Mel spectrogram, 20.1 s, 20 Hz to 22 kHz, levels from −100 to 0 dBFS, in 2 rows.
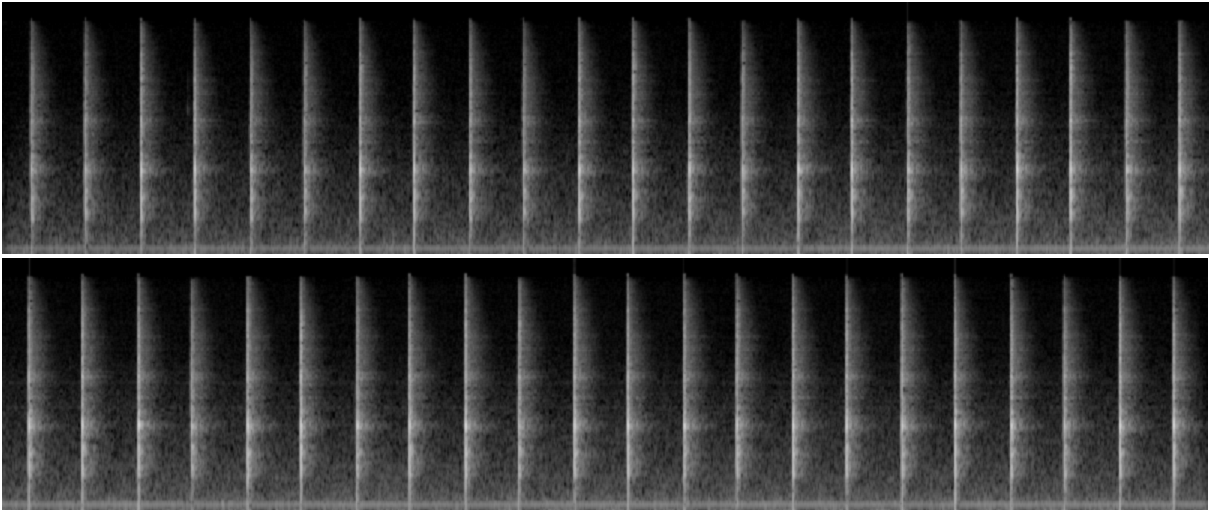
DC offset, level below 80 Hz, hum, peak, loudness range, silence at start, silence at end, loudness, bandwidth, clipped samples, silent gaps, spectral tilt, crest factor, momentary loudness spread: under 0.1%; -56 dBFS; none; 0 dBFS; 4 LU; 0.25 s; 0.25 s; -26 LUFS; 16.5 kHz; under 0.1%; none; -0.5 dB/octave; 28 dB; 6 LU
